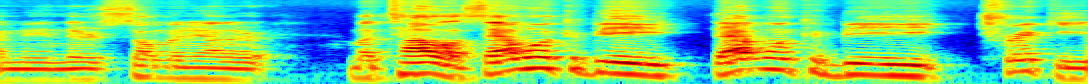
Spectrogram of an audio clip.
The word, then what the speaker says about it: Metellus: So I mean, I've heard people say it Metellus. It's not Metellus. The emphasis. They put the emphasis on the wrong syllable. It's Metellus.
